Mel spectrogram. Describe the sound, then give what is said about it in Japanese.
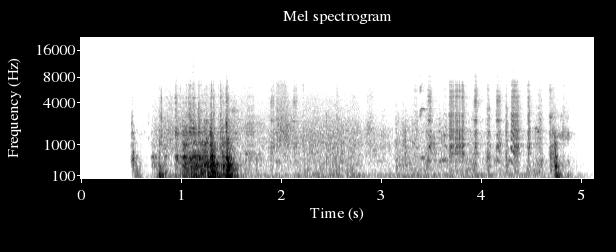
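A chair scrapes and creaks as it is moved back into place, a loud drag early on followed by softer knocks and rattles, with no one talking. “はい、タオルはこれでおしまいっす。椅子戻すっすよ。”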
